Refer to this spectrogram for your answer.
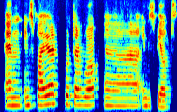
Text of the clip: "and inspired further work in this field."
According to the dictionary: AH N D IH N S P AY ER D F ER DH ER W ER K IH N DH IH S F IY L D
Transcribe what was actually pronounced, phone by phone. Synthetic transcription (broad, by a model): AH N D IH N S P AY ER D P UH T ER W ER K IH N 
